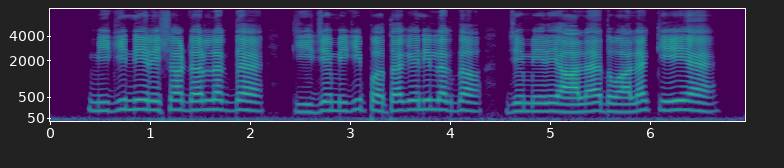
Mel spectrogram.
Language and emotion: Dogri, fearful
